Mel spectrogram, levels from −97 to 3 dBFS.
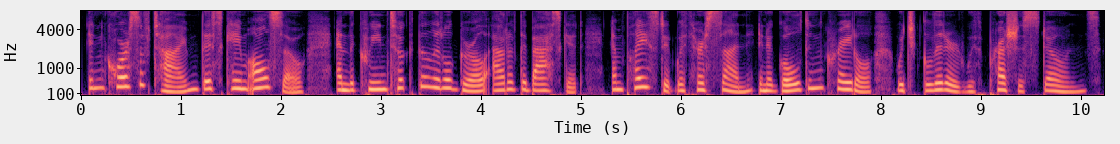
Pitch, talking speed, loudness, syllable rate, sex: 235 Hz, 195 wpm, -18 LUFS, 4.8 syllables/s, female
